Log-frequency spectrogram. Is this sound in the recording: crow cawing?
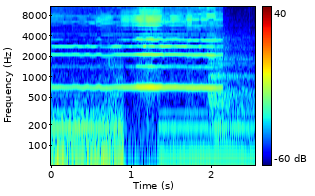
no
